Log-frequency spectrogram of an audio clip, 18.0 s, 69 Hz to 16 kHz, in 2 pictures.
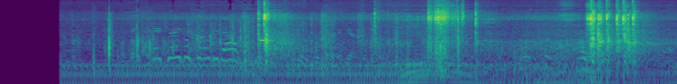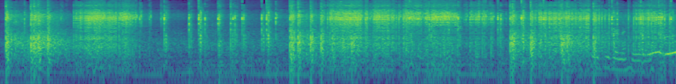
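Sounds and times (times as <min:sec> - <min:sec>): fireworks popping and cracking: 0:00.8 - 0:18.0
hiss of burning spark tails: 0:02.8 - 0:18.0.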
